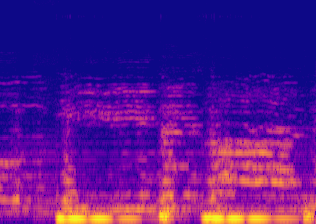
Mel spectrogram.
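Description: Traditional Ismaili devotional song (ginan) performed live: large frame drums (daf) beat a steady rhythm of deep strokes under a plucked long-necked lute, with a male voice singing from a little over a second in.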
